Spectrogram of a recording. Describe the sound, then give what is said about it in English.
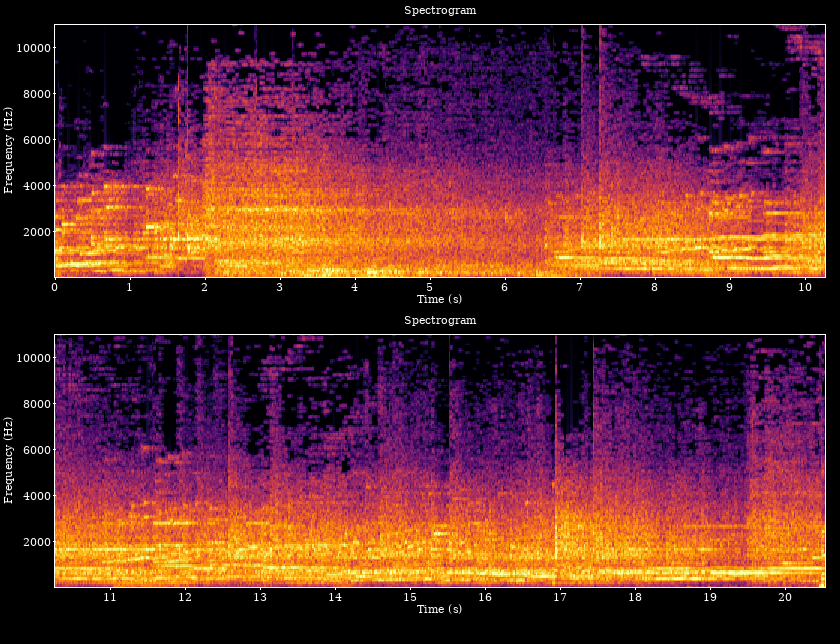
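Crisp snare drum strokes on the rim tap out over the shimmering, sustained wash of a gong, which swells and rings loudly throughout with a bright metallic tone. “Nice timbre there between the snares on the edge and the gong.”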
